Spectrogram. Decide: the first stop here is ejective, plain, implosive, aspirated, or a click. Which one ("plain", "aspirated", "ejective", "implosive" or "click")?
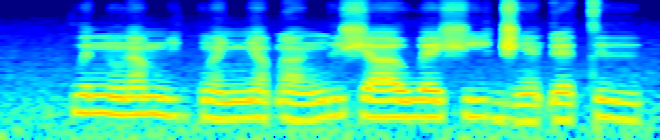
plain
